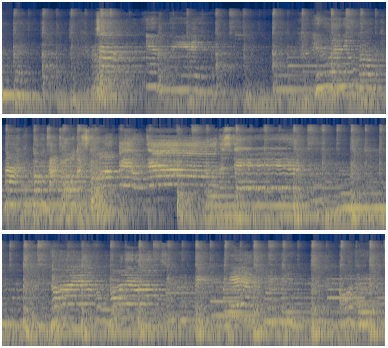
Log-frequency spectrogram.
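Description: Live band playing a song: a woman singing lead over acoustic guitar, electric guitar, keyboard and drums.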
